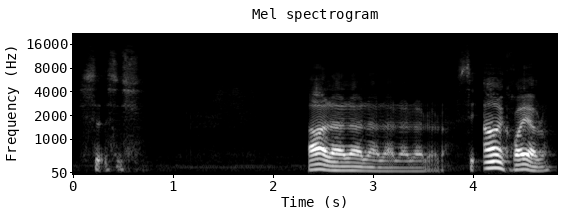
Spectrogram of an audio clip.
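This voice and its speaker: A young man reacting to his own old video on a live stream, animated, exclamatory and self-mocking. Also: medium pitch, slow, gravelly.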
